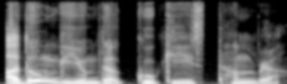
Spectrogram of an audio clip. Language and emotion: Manipuri, neutral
